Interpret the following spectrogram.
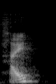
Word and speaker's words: height: Wait, Andrew just said people who say height with the TH sound at the end make me unreasonably angry. Do they say height? It's height.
